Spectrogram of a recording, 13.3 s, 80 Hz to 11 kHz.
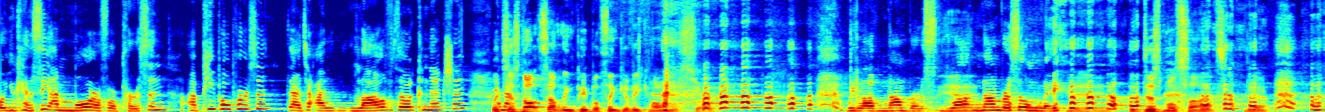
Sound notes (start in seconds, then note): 6.6 laughing; 10.5 laughs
